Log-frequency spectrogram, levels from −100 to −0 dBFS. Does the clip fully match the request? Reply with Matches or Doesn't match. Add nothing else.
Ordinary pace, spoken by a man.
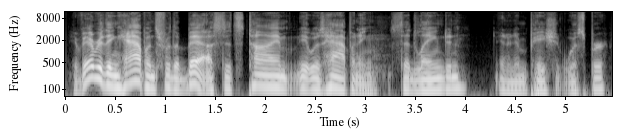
Matches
